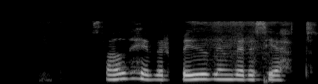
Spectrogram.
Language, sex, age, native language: Icelandic, male, 10, Icelandic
